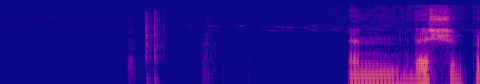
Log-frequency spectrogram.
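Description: Footsteps rustle softly through undergrowth.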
